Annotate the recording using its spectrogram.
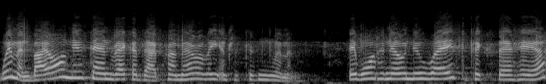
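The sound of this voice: A woman's bright, sharp voice at a fairly quick pace.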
